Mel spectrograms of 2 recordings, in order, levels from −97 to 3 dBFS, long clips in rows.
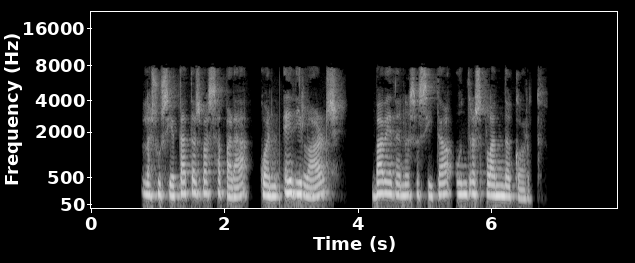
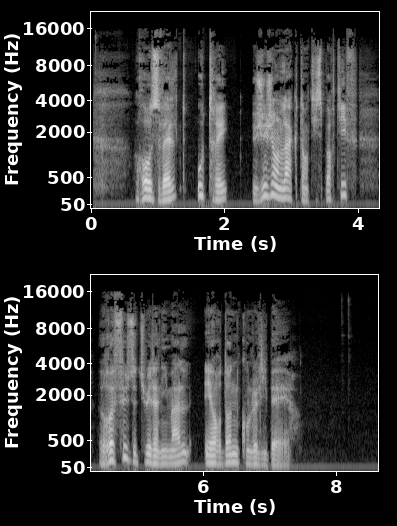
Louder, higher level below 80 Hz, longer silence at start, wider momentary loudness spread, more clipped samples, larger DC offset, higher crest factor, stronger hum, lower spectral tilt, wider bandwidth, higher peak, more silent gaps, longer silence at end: about the same, -20 LUFS vs -20 LUFS; about the same, -56 dBFS vs -54 dBFS; first, 0.75 s vs 0.05 s; second, 10 LU vs 16 LU; neither; neither; about the same, 18 dB vs 22 dB; neither; first, -6.5 dB/octave vs -3 dB/octave; second, 8.2 kHz vs 16.5 kHz; second, -4 dBFS vs 0 dBFS; first, 2.44-2.53 s, 3.86-4.21 s vs none; about the same, 1.3 s vs 1.25 s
